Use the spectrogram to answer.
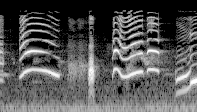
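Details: Wild white-cheeked laughingthrush singing with a female nearby, used as training song for captive birds: long pure whistled notes, some gently falling, broken by a brief harsh burst, ending in a rising whistle.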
